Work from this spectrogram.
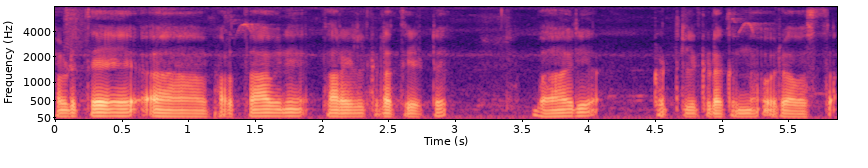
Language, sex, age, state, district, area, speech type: Malayalam, male, 45-60, Kerala, Kollam, rural, spontaneous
